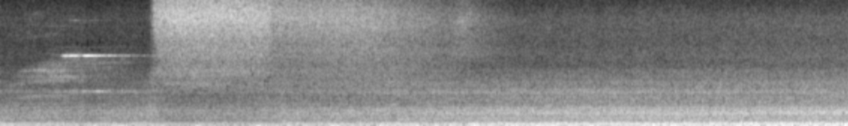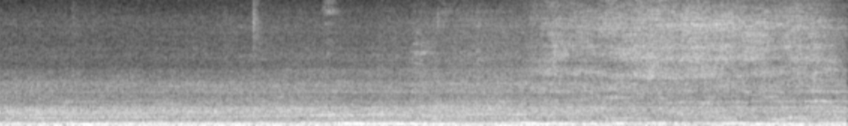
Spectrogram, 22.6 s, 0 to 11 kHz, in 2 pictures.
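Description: E7 series Shinkansen pulling out of the station. A brief high tone comes about a second in, then a sudden loud hiss lasting a few seconds. After that the train's rolling rumble builds steadily louder as it picks up speed past the platform.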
